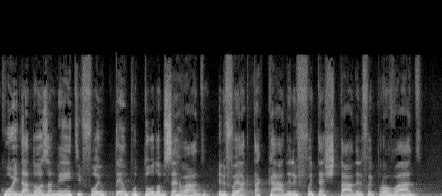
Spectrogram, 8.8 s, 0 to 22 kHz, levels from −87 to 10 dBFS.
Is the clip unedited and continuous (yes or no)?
no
